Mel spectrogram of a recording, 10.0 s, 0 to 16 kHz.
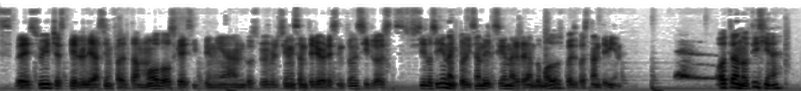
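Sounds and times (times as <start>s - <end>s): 
speech: 0.2s - 8.3s, 9.0s - 10.0s
dog yelping: 8.5s - 9.0s.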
